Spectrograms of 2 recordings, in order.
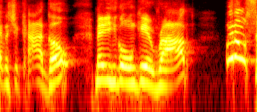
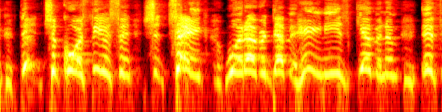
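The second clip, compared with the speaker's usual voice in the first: loud, higher ranting fan; mock fan rant; 6 semitones higher, 4 dB louder than usual. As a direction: shout the fan's demand. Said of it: "Some of y'all fans will be like".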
